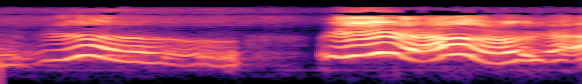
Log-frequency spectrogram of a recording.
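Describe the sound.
A voice imitating a whining child produces two drawn-out, wavering, nasal wails that rise and fall in pitch, separated by a brief pause, the second louder and longer than the first.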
